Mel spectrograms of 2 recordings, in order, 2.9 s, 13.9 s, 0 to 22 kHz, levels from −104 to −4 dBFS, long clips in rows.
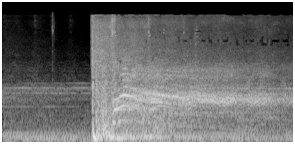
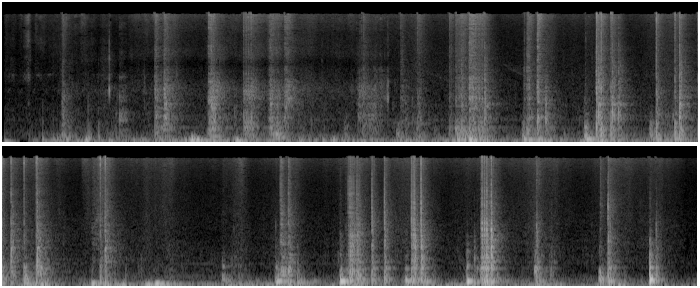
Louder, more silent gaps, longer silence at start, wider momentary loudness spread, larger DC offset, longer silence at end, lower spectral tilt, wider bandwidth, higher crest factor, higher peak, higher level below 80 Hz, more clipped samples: first, -22 LUFS vs -45 LUFS; neither; about the same, 0 s vs 0 s; about the same, 21 LU vs 19 LU; neither; about the same, 0 s vs 0 s; about the same, -4 dB/octave vs -4 dB/octave; about the same, 16 kHz vs 17 kHz; second, 18 dB vs 32 dB; first, -6 dBFS vs -12 dBFS; first, -34 dBFS vs -52 dBFS; neither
